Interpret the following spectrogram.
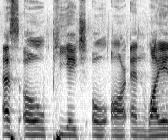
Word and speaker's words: Sophornya: My name is spelt Sophornya. The PH in my name is pronounced more like a P than that F sound, right?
